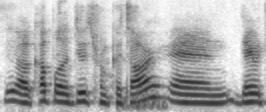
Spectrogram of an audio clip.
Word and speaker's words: Qatar: you really just say Qatar? That is the correct pronunciation. Don't test me. That is the correct pronunciation. It's Qatar. It's not Qatar. Just like Iran is not Iran.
